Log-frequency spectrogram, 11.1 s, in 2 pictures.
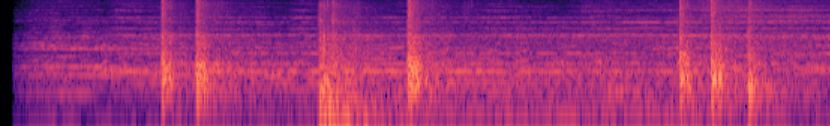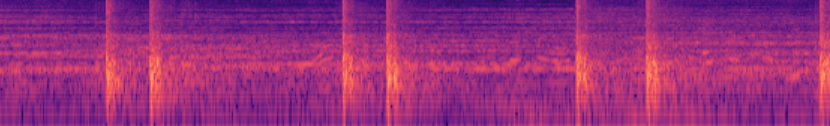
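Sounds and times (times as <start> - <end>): music playing: 0.1 - 11.0
fireworks exploding: 1.0 - 3.4, 4.2 - 8.6, 9.2 - 11.0.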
